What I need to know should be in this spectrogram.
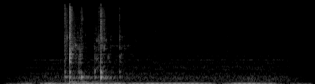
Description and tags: int bagno vuoto feci
recording of excrement in a school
